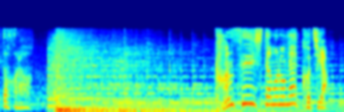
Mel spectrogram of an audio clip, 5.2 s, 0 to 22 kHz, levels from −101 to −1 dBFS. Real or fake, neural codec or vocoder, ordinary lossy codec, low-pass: fake; codec, 16 kHz, 4 kbps, X-Codec, HuBERT features, trained on balanced general audio; none; none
